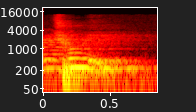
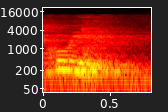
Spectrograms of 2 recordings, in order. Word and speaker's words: Chuli: There was a great sage called Chuli. In our last Ramayana recital, I pronounced him as Kuli, because I didn't have the Telugu book or any Sanskrit book that had the Devanagari lipi.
